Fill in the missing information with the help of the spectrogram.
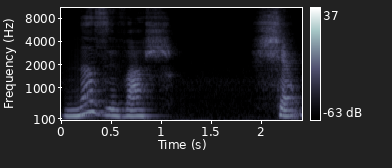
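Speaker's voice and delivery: nazywasz się said slowly with a clear sh; slow teaching demo. Shown as a demonstration. Teacher modelling te llamas in Polish, slowly. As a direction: stretch it so the ending is heard. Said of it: "te llamas".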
